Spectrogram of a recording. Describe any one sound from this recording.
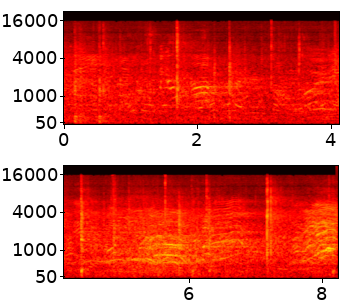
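Badminton rackets strike a shuttlecock with sharp pops in a large echoing hall.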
